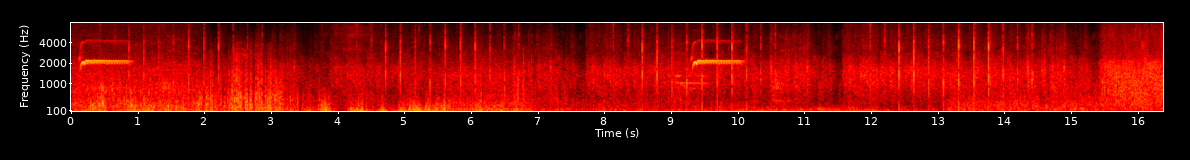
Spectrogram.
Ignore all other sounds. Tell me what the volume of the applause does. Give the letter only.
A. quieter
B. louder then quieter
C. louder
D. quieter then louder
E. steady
C.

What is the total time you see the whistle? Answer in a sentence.
The whistle can be heard for 3 seconds in total.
